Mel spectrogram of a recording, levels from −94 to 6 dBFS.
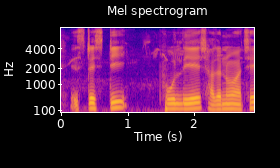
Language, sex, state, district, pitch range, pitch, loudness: Bengali, male, West Bengal, Alipurduar, 120-145 Hz, 135 Hz, -16 LUFS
